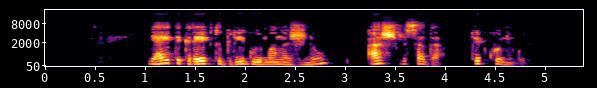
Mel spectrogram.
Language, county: Lithuanian, Kaunas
